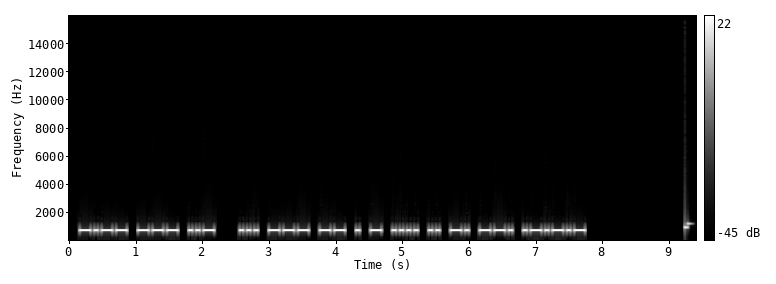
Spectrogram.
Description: Morse code, heard as a keyed tone, about 21 wpm, 700 Hz. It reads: YOU SOMETHING.
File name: practice / 22wpm / Sentences with 4-Word Phrases - 22wpm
